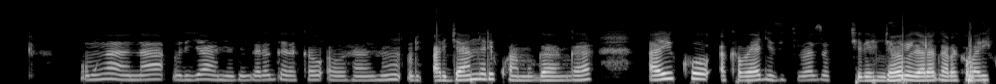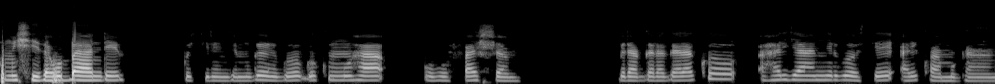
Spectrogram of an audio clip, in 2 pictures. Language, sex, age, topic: Kinyarwanda, female, 18-24, health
